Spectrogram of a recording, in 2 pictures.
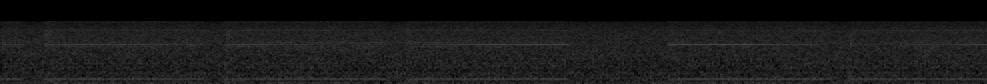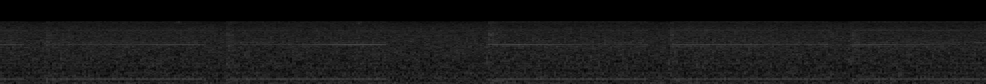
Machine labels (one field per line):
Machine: slide rail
